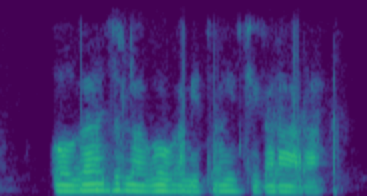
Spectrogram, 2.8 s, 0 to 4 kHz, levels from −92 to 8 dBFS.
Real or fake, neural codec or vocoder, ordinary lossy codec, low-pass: real; none; Opus, 32 kbps; 3.6 kHz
